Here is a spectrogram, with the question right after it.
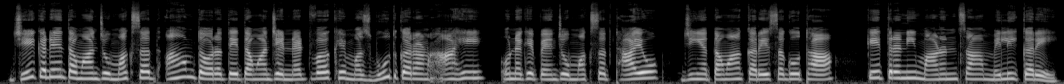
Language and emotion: Sindhi, neutral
